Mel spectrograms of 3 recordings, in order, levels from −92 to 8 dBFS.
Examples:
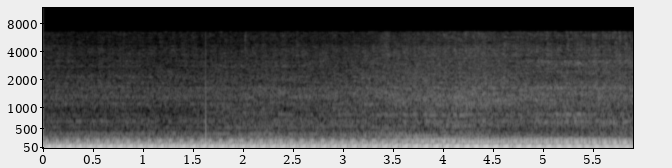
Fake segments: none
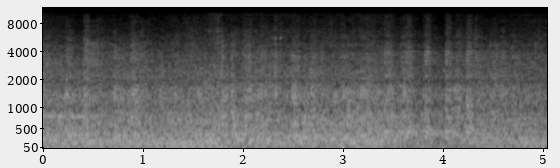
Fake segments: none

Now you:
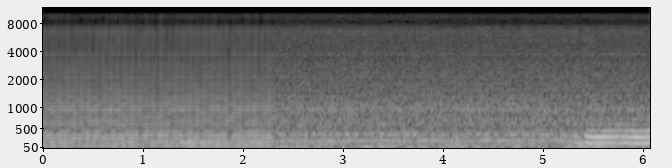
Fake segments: 0.0-2.3 (vocoder, BigVGAN v2)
